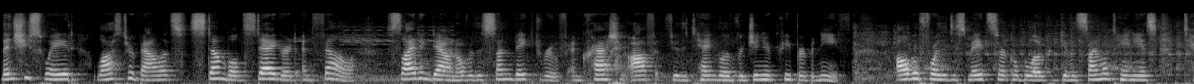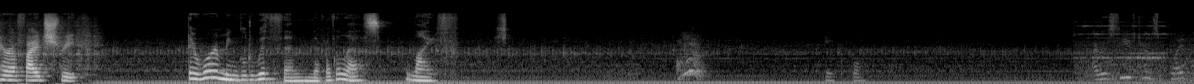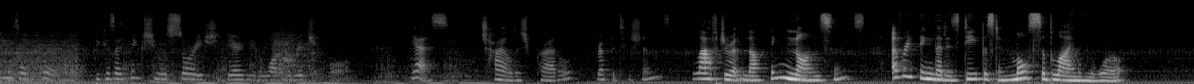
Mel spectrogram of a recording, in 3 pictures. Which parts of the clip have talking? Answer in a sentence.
You can hear the talking from 0.0 to 12.8 s, from 13.8 to 17.0 s, from 20.1 to 20.6 s and from 22.9 to 35.1 s.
